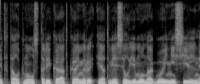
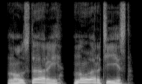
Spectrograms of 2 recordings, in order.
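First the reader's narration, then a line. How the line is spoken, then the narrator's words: Laughing bass voice, bandit. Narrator (Russian): засмеялся рядом басом незнакомый Венику бандит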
